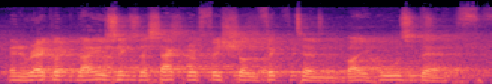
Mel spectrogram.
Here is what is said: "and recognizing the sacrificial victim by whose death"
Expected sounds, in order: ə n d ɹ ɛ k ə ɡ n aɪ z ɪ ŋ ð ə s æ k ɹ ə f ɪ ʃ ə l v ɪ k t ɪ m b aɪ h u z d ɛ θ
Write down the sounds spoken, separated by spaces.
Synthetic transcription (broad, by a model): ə n ɹ ɛ k ə ɡ n aɪ z ɪ ŋ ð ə s æ k ɹ ə f ɪ ʃ ə l v ɪ k t ɪ m b aɪ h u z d ɛ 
